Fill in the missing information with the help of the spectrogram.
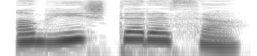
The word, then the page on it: ಅಭೀಷ್ಟರಸ: Kannada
